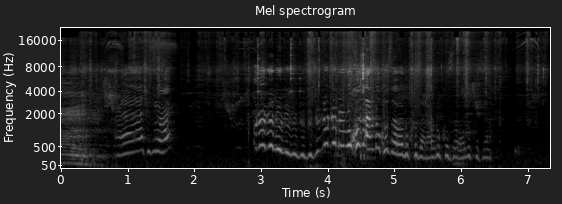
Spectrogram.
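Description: A calf moos several times in drawn-out, wavering calls, close and fairly loud, with short pauses between cries.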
